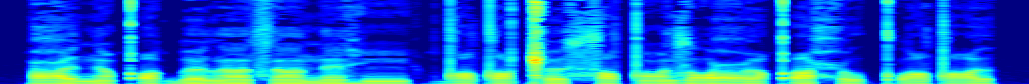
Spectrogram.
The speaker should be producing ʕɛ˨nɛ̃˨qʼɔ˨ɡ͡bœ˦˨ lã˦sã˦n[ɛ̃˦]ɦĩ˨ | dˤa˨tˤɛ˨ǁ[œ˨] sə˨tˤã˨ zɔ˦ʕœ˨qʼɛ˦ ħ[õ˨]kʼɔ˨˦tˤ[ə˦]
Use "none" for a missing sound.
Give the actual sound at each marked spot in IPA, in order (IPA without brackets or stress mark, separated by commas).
ɛ̃˦, œ˨, o˨, ə˨˦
